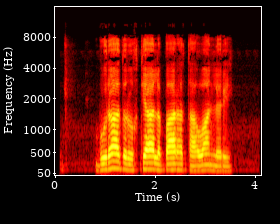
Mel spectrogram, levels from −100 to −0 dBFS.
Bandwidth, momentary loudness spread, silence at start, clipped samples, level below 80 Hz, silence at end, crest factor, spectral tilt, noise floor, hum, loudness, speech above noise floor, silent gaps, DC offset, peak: 8.8 kHz; 11 LU; 0.8 s; under 0.1%; -72 dBFS; 0.6 s; 20 dB; -4 dB/octave; -67 dBFS; none; -24 LUFS; 43 dB; none; under 0.1%; -6 dBFS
